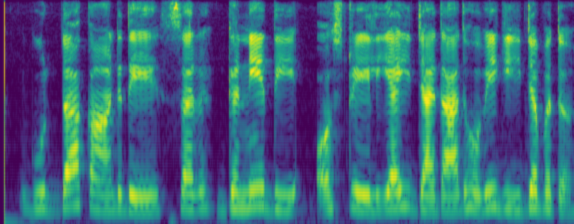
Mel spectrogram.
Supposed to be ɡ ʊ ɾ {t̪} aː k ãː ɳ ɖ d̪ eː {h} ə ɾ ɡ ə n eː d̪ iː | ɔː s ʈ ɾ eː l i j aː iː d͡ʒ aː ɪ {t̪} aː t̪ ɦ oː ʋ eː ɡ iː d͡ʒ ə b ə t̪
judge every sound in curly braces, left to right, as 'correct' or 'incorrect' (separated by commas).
incorrect, incorrect, incorrect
